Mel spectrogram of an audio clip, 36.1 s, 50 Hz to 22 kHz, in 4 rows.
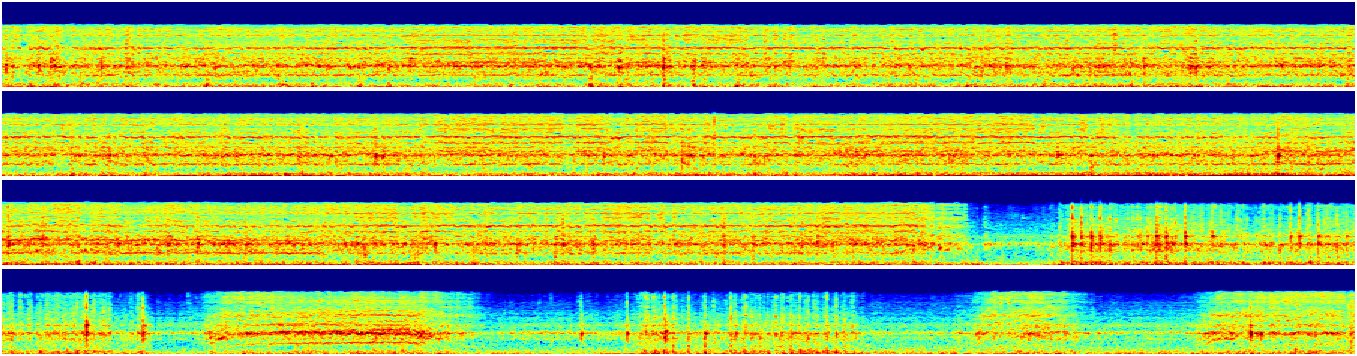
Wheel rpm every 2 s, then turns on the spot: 160, 160, 160, 160, 160, 160, 160, 160, 160, 160, 160, 160, 60, 30, 90, 30, 30, 50.
24-28 30-32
